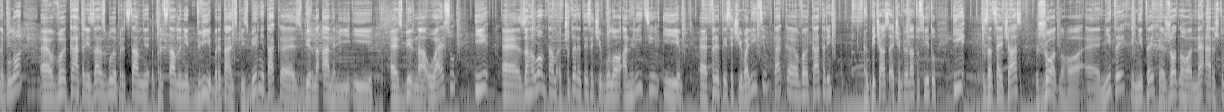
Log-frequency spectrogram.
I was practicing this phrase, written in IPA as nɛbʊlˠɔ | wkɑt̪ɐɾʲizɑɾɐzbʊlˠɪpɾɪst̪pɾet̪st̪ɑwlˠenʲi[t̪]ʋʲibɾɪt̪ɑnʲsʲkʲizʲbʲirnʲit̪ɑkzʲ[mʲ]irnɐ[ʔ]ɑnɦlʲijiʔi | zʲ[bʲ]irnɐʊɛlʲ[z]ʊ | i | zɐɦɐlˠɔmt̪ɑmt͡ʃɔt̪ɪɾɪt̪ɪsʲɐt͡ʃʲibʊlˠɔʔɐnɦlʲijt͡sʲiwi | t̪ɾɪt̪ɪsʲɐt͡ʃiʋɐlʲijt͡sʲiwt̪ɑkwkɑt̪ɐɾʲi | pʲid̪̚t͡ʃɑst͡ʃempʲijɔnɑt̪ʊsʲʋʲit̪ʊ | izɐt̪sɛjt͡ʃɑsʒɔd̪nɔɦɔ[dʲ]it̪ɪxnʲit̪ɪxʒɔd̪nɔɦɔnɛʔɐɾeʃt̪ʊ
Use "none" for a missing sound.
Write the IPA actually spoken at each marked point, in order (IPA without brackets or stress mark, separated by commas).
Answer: d̪, bʲ, ʔ, bʲ, s, nʲ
